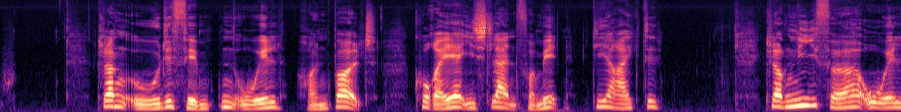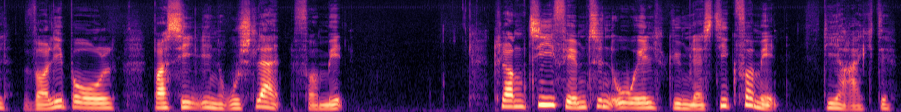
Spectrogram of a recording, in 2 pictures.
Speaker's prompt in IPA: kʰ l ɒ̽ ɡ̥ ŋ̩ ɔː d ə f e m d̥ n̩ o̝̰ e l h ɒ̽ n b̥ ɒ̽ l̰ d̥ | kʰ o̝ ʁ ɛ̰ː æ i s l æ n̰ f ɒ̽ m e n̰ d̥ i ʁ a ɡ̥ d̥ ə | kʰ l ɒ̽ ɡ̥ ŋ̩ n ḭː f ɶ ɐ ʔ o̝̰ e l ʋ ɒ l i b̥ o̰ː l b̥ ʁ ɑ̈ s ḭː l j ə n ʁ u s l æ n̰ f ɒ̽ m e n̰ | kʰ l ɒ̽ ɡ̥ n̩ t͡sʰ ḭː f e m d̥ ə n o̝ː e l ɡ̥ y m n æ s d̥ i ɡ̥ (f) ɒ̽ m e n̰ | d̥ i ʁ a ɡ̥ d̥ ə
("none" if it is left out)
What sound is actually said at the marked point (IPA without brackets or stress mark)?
f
